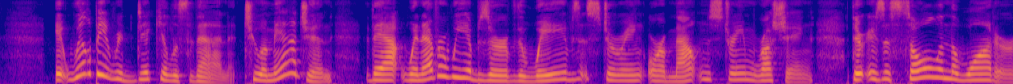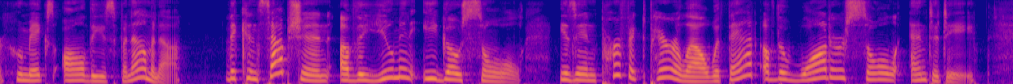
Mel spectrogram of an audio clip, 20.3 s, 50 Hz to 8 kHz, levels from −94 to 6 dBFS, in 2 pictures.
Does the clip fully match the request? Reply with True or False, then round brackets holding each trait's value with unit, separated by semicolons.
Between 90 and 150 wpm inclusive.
True (145 wpm)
